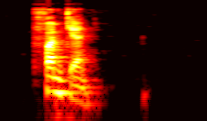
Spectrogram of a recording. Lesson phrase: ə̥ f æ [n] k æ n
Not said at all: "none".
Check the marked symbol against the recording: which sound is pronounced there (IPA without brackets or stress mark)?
m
